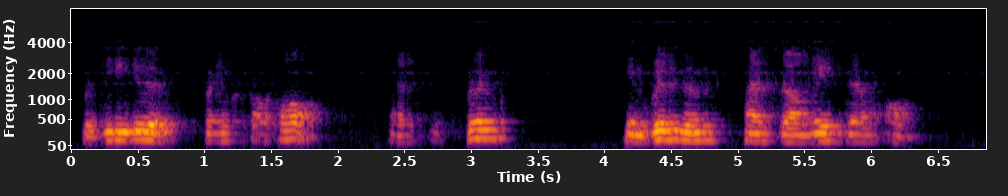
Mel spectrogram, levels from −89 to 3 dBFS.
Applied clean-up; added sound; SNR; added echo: neural mask model DeepFilterNet 3.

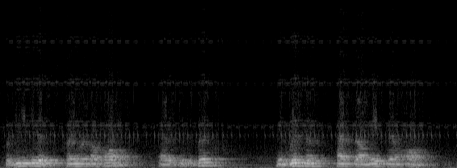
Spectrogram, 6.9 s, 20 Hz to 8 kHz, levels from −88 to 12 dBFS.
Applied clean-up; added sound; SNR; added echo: neural separator model SepFormer DNS4.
